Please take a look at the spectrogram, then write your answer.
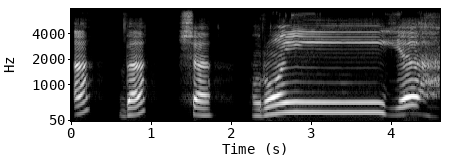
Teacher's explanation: We will imagine there's only one dhamma and we join up and over onto the ya, but we make sure that we put the ghunna there on the ya with the ya as well. So we have a ya, 50% ya, 50% ghunna.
